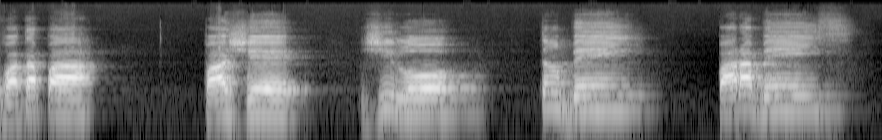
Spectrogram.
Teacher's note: percebam que a última sílaba é mais forte · Percebam que a última sílaba é a mais forte. É como se você estivesse chamando a palavra como se fosse um amigo seu, tá? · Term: oxítona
